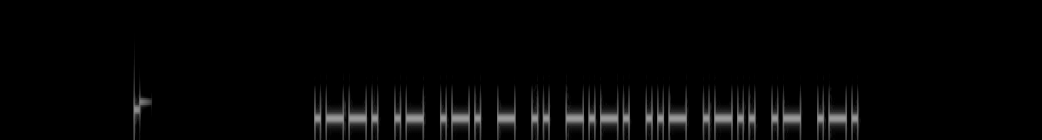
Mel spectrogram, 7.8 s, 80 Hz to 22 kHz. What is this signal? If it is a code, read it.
Morse code, heard as a keyed tone, about 28 wpm, 700 Hz. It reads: PARTICULAR
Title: LY Suffix - Top 100 Words with Base Words 28wpm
